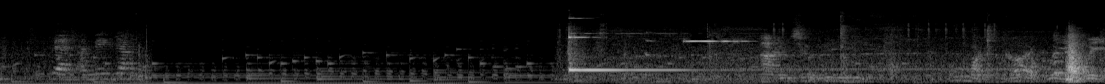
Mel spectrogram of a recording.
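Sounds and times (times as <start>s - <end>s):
chime ding: 5.6s - 7.6s.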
